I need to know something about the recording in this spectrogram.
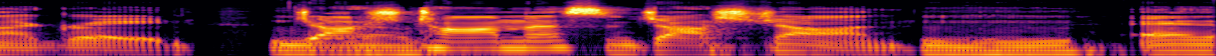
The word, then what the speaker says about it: Josh John: Joining with us is Joshua John, or some would say Josh John. That's right. One syllable. One syllable, Josh John.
